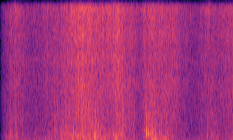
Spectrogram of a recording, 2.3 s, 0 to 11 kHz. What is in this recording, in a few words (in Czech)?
vytah prachy; Mafie 1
